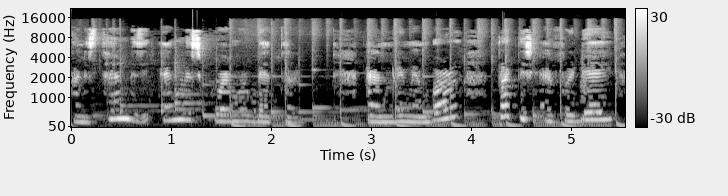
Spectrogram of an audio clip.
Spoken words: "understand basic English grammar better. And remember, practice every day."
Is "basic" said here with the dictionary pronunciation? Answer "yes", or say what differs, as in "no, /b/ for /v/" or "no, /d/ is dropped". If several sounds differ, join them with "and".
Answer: no, /k/ is dropped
